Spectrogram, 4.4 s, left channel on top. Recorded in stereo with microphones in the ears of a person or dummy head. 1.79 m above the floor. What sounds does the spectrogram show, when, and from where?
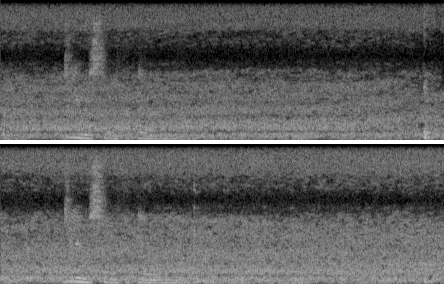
0.6 s a woman speaking: centre (ahead or behind), 1.6 m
